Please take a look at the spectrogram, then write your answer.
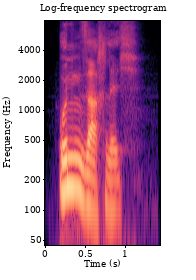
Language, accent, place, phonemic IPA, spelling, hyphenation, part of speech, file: German, Germany, Berlin, /ˈʊnˌzaχlɪç/, unsachlich, un‧sach‧lich, adjective, De-unsachlich.ogg
- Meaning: 1. unobjective 2. uncalled-for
